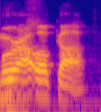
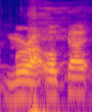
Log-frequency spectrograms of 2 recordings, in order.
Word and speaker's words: Muraoka: And it's Alan, A-L-A-N. – A-L-A-N, yes. – At Hoopers. – Muraoka. Good luck. Muraoka, M-U-R-A-O-K-A. That is butchered all the time.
